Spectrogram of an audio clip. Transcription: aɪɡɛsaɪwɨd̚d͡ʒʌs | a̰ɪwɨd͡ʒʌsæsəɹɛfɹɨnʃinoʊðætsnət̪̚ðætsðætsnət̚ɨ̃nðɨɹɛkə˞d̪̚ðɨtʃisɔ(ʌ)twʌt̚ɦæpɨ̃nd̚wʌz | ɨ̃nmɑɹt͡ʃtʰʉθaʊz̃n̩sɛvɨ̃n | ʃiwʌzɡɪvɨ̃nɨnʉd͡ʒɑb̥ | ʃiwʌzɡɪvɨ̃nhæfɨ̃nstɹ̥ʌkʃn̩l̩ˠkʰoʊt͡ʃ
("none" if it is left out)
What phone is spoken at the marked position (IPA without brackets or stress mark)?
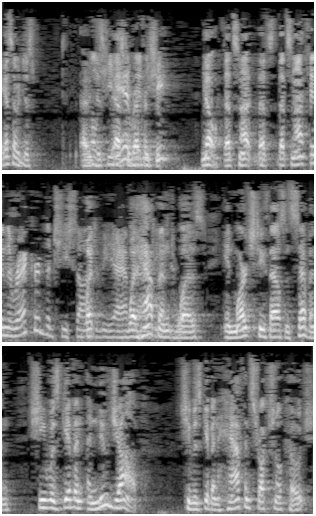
ʌ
